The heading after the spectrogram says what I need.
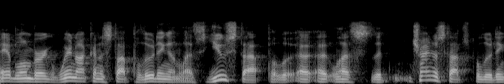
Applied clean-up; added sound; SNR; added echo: none; none; none; none.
